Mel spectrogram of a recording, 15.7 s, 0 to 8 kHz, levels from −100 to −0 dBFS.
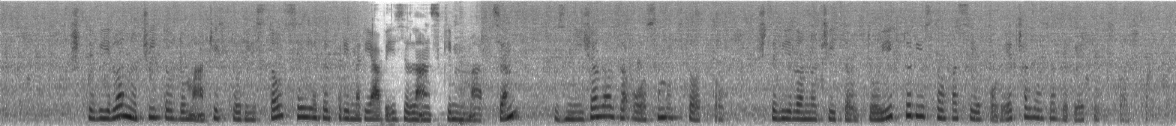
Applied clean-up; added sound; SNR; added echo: none; Bathtub (filling or washing); 10 dB; none.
